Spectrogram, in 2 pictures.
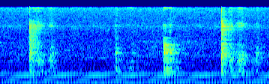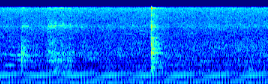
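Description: A metal spoon clinking lightly against a frying pan and a clay tagine dish as olives are spooned out: about six short clicks, the two loudest near the middle, over a faint steady hum.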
